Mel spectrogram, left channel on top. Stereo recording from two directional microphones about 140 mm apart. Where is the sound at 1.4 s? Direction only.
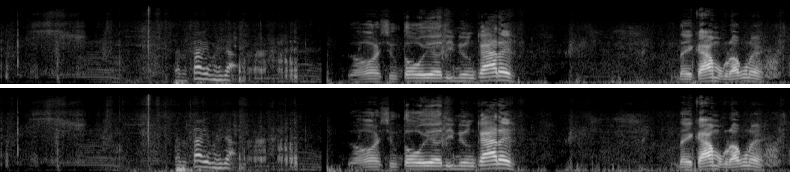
90° right.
